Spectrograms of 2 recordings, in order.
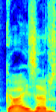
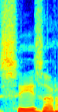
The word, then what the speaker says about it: Caesar: Wat gebeurt dan omdat Caesar of Keizer, zoals je wil, net zo'n bekende figuur is geworden en zijn naam in zoveel talen wordt gebruikt? Wel, kan je evengoed die latere uitspraak Caesar hanteren, zoals je van mij ook mag variëren tussen Cicero en Cicero.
